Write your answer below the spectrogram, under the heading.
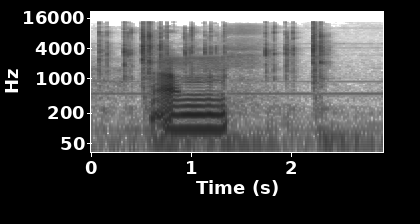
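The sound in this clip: Scattered keystrokes tap on a computer keyboard in short irregular bursts of clicks, broken by a brief voiced tone in the middle.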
